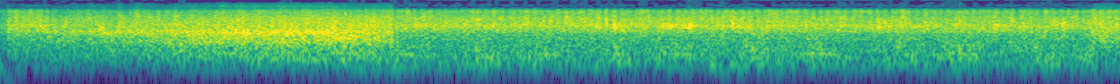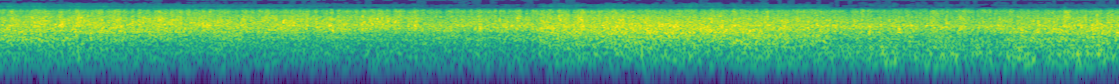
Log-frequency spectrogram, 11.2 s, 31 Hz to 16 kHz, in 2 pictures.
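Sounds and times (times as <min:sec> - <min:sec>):
torrential rain: 0:00.0 - 0:11.1.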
